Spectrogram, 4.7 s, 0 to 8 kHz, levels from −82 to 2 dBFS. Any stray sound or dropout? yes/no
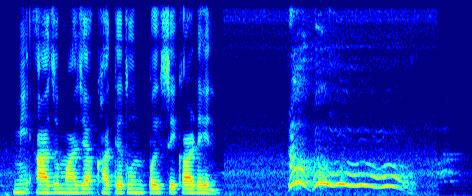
yes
